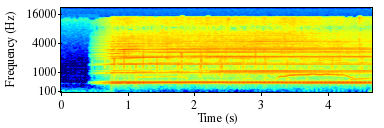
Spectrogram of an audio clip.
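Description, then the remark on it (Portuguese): The siren of the volunteer firefighters' station in Pampilhosa starts up to signal the departure of firefighters walking to the Sanctuary of Fátima, holding a loud, steady wailing tone with a strong harmonic drone, sustained continuously from just after the start to the end, with no voices. “A sirene assinala a hora da partida do quartel dos bombeiros voluntários da Pampilhosa.”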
